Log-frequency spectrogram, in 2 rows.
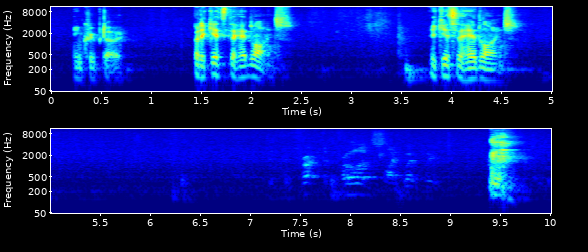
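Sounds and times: man coughing into microphone: 0:09.4 - 0:09.9.

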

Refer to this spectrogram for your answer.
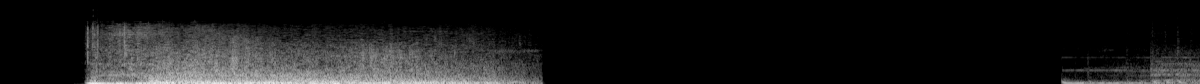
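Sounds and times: bass-heavy explosion: 0:00.9 - 0:05.4.

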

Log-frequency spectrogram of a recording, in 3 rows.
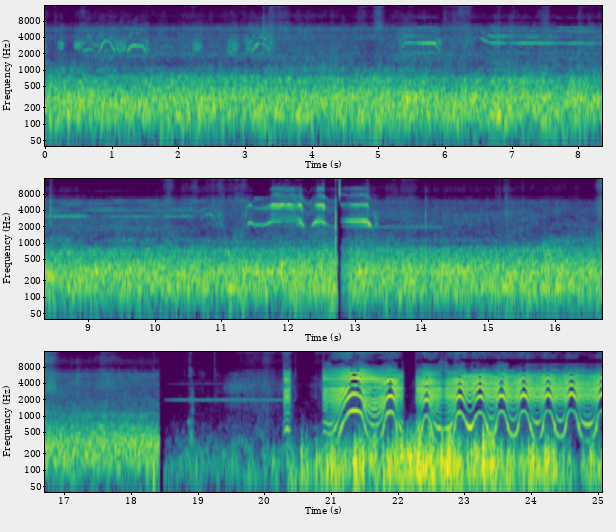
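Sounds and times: metal detector tones: 0:06.6 - 0:14.8, 0:18.5 - 0:25.0.

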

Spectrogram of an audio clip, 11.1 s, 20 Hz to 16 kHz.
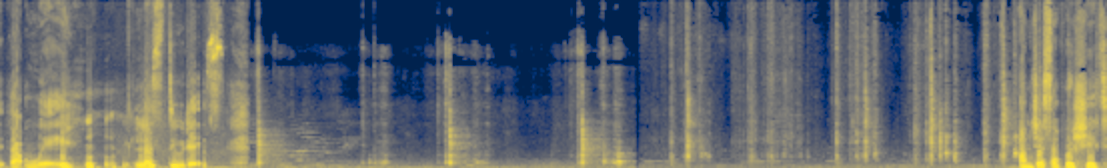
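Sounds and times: knife chopping on wooden board: 0:05.8 - 0:10.2.

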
